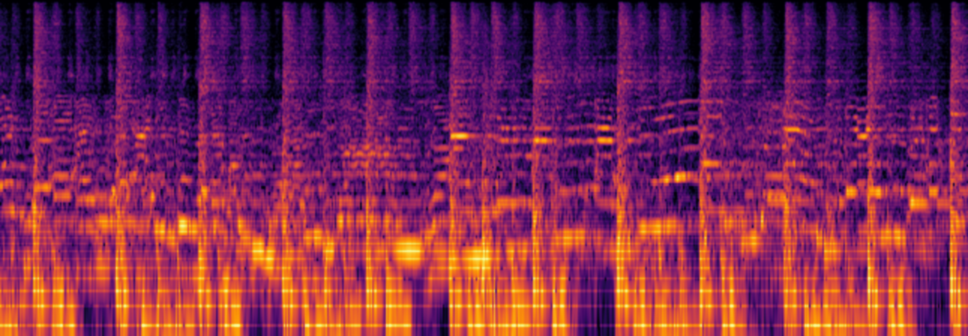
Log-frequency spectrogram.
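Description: Live rock band playing an instrumental passage: electric guitar lines with bending, gliding notes over bass guitar and a steady drum-kit beat.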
